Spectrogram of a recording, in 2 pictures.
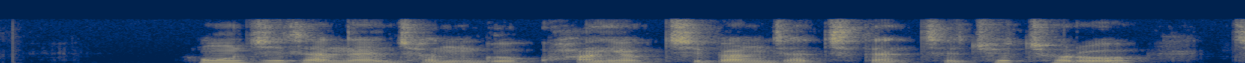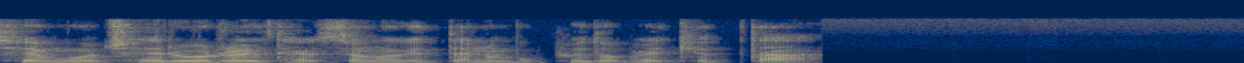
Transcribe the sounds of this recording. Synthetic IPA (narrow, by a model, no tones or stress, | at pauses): hoŋd͡ʑisʰanɯnt͡ɕʌnɡuk̚k͈waŋjʌk̚t͡ɕibaŋd͡ʑat͡ɕʰe̥dant͡ɕʰe̞t͡ɕʰwe̞t͡ɕʰoɾo | t͡ɕʰe̞mut͡ɕwe̞ɾoɾɯɭtaɭs͈ʌŋɦaɡe̞t̚t͈anɯnmok̚pʰjodopaɭkʰjʌt̚t͈a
